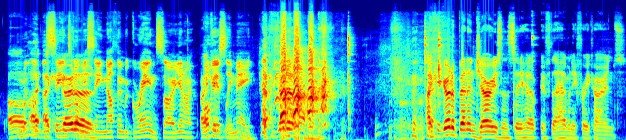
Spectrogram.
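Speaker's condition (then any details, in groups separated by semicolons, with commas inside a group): No condition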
